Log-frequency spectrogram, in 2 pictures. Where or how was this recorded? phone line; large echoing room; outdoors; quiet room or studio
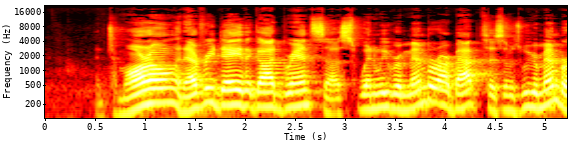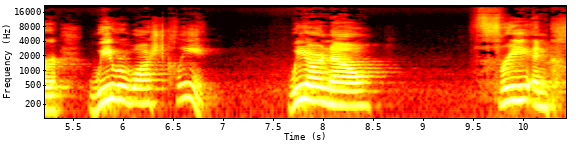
large echoing room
